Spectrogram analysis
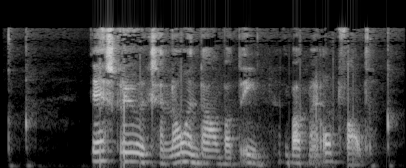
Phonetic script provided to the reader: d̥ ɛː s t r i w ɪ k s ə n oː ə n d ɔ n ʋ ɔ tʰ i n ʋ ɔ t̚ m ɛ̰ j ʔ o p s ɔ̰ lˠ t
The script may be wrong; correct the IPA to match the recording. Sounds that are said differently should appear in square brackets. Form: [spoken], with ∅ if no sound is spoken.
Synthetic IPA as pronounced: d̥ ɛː s [k] r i w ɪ k s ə n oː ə n d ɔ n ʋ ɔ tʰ i n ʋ ɔ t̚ m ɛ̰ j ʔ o p [f] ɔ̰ lˠ t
